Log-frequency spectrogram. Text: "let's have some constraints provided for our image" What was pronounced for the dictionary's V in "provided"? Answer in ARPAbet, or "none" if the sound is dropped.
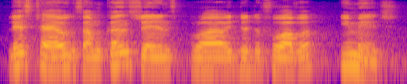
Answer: none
